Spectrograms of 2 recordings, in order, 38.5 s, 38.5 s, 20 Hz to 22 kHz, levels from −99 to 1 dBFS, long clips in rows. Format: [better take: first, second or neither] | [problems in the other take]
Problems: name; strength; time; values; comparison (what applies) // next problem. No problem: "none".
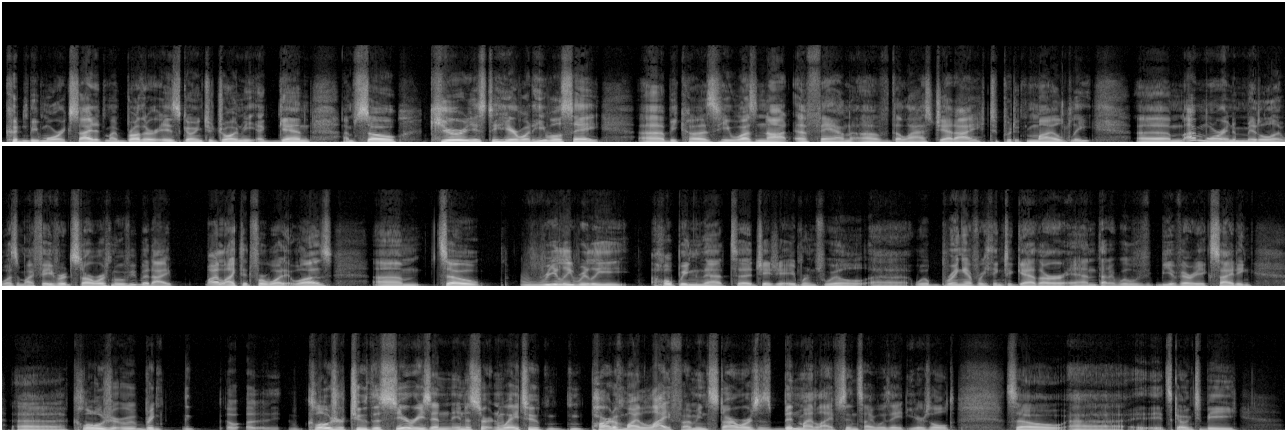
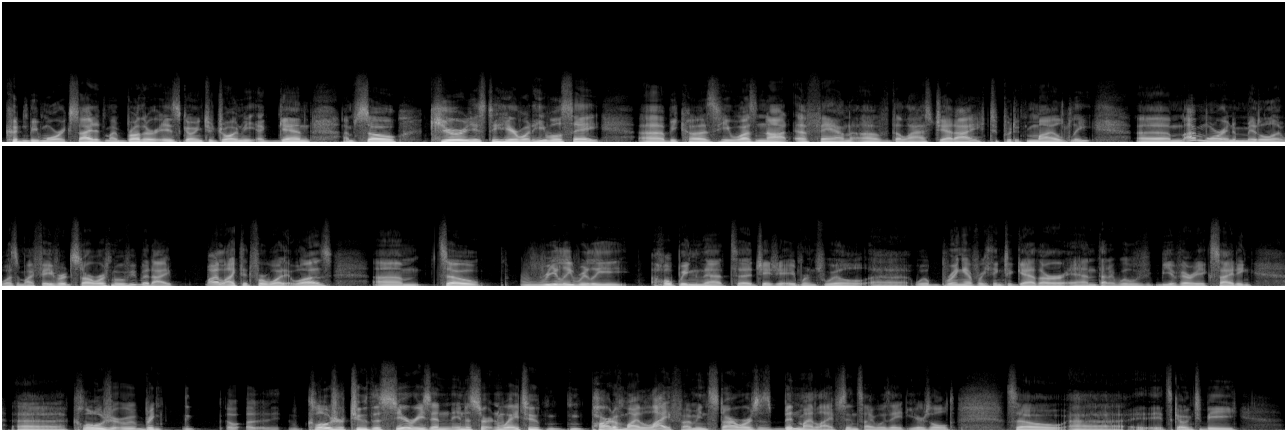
first | muffled; slightly; fading above 3 kHz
